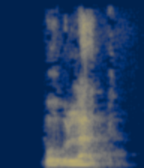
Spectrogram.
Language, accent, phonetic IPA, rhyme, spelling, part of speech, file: Catalan, Valencia, [poˈblat], -at, poblat, adjective / noun / verb, LL-Q7026 (cat)-poblat.wav
- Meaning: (adjective) populated; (noun) settlement, village; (verb) past participle of poblar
